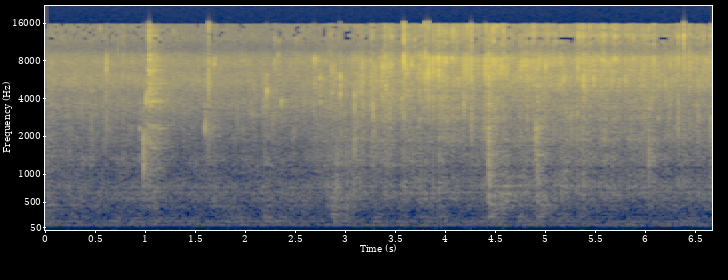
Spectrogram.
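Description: Potato cheese balls deep-frying in hot oil, a steady sizzling and crackling. A few light knocks come as a slotted spoon lifts the fried balls out of the pan.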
